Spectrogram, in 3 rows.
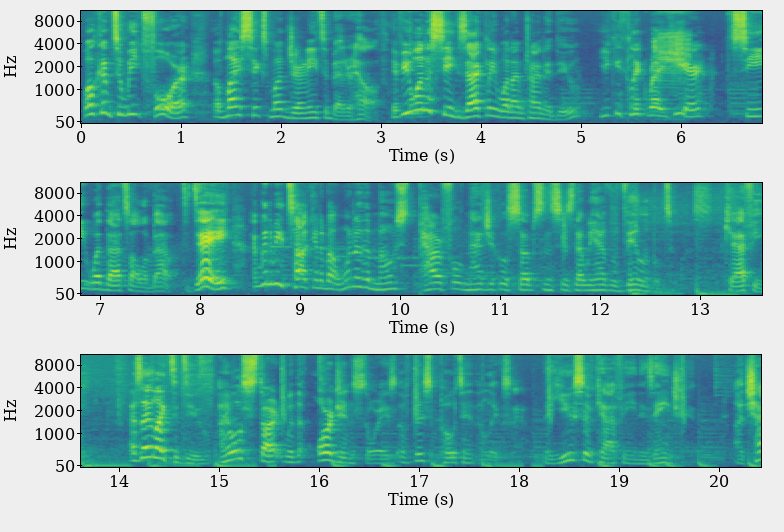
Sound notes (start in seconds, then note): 6.1 electricity buzzing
